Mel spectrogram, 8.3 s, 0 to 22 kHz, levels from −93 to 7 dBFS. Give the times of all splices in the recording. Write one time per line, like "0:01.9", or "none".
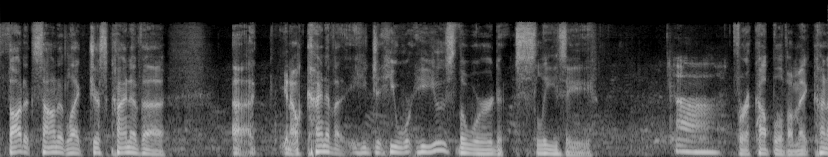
0:07.3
